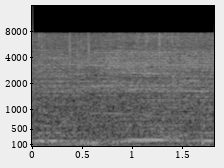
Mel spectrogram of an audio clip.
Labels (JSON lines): {"label": "anthrophony, boat engine", "recorder": "SoundTrap 500"}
